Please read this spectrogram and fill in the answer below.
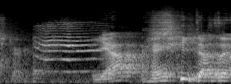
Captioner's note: cat meows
